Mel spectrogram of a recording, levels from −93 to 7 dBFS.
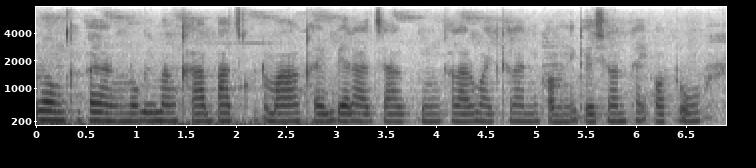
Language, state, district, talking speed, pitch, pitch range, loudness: Kokborok, Tripura, West Tripura, 130 wpm, 190 Hz, 180-195 Hz, -19 LUFS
